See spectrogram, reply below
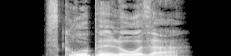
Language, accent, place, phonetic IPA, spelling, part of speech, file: German, Germany, Berlin, [ˈskʁuːpl̩ˌloːzɐ], skrupelloser, adjective, De-skrupelloser.ogg
- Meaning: 1. comparative degree of skrupellos 2. inflection of skrupellos: strong/mixed nominative masculine singular 3. inflection of skrupellos: strong genitive/dative feminine singular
